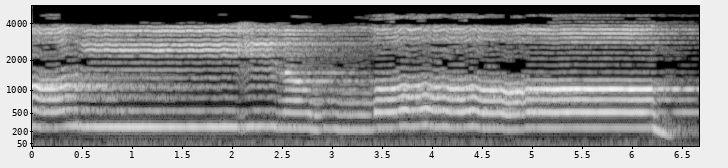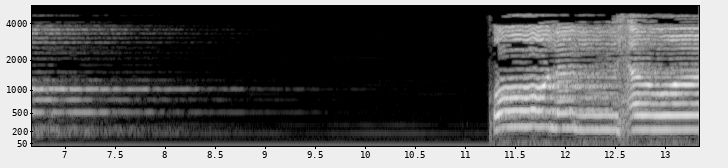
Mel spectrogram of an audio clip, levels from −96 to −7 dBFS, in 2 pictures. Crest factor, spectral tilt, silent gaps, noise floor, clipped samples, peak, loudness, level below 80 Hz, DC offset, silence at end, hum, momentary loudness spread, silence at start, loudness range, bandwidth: 16 dB; -4.5 dB/octave; none; -81 dBFS; under 0.1%; -6 dBFS; -18 LUFS; -62 dBFS; under 0.1%; 0 s; 60 Hz at -75 dBFS; 13 LU; 0 s; 9 LU; 5 kHz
